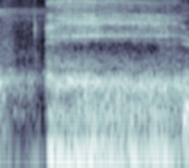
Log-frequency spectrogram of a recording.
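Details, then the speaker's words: A young child pretends to snore when told to sleep: a steady, low rumbling imitation of snoring, not real sleep breathing. "Is that how you sleep? You snore? Do you snore when you sleep?"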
